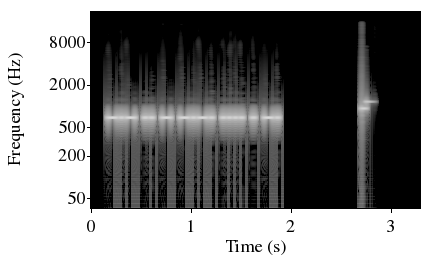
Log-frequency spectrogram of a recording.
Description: Morse code, heard as a keyed tone, about 40 wpm, 700 Hz. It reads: KITCHEN
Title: Sentences from Top 1400 Words - New Word Drill Alt - 40wpm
